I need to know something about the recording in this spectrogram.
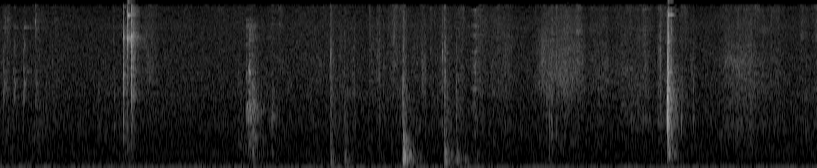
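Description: Gunsmithing tools and rifle parts being picked up and set down on a carpeted workbench: a bench block, hammer and punch moved into place under the rifle's barrel. About six soft knocks and clicks, the sharpest about four seconds in and again near seven seconds.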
